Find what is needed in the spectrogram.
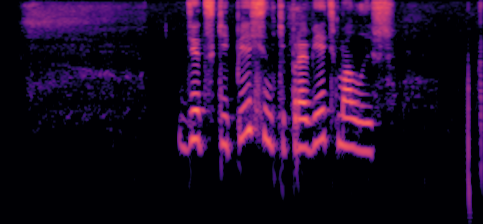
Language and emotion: Russian, neutral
